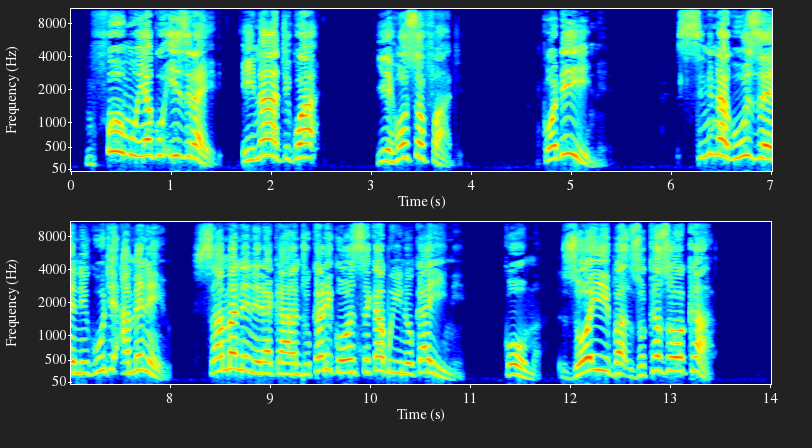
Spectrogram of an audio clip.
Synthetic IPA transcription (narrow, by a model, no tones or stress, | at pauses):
ɱfumujak̬uʔis̬ɾaɛ̰li | inat̬ikwa | jɛɦɔsafa̰ːti̥ | kɔɗiːnɛ | sindinak̬uːzɛnik̬ut̬iʔamɛnɛ̰jɔ | samanɛnɛɾakantʰukalikɔnsɛkaɓwinɔkainɛ̰ | kɔma̰ | zɔjip̬azɔkʰazɔːkʰa̰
